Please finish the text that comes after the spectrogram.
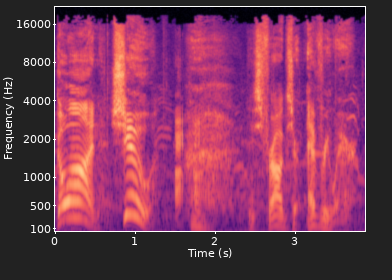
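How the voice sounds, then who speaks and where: A man voicing an easygoing young mountain man who talks in a relaxed, friendly way in an audio drama. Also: mid-range voice, moderate pace.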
